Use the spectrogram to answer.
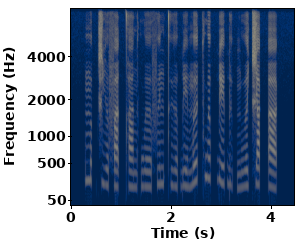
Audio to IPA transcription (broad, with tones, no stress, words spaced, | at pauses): mə˦˥p̚t͡ɕi̤˨˩ə̯fa˨˩t̚ t̪ʰa̤˨˩nkwə̤ː˨˩fɨ˧nt̪ʰɨ̤˨˩ə̯ ɓe̤˨˩məː˦˥t̚kwə˦˥p̚ɓe˨˦ ɓɨ˨˩p̚ŋu˨˦ə̯t͡ɕa˦˥k̚ ʔa˨˩k̚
